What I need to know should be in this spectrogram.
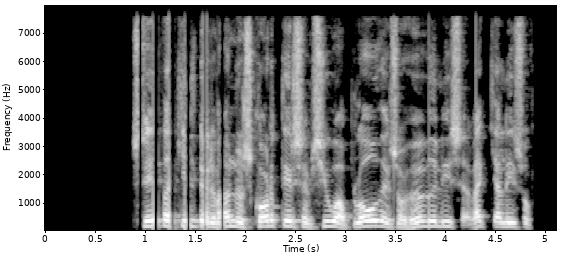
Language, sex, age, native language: Icelandic, male, 60-69, Icelandic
